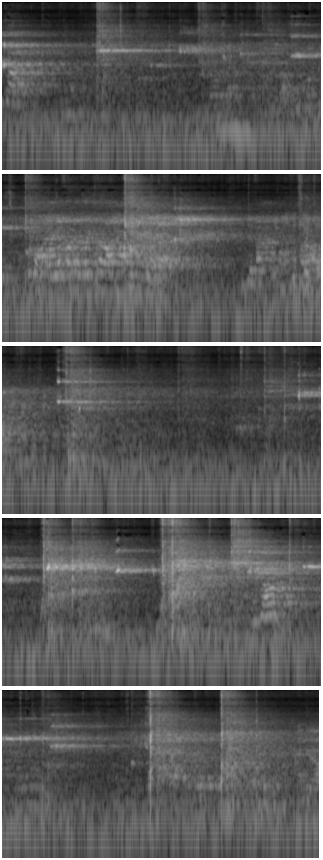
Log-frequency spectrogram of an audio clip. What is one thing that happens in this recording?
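Shoes squeak sharply on the court floor.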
